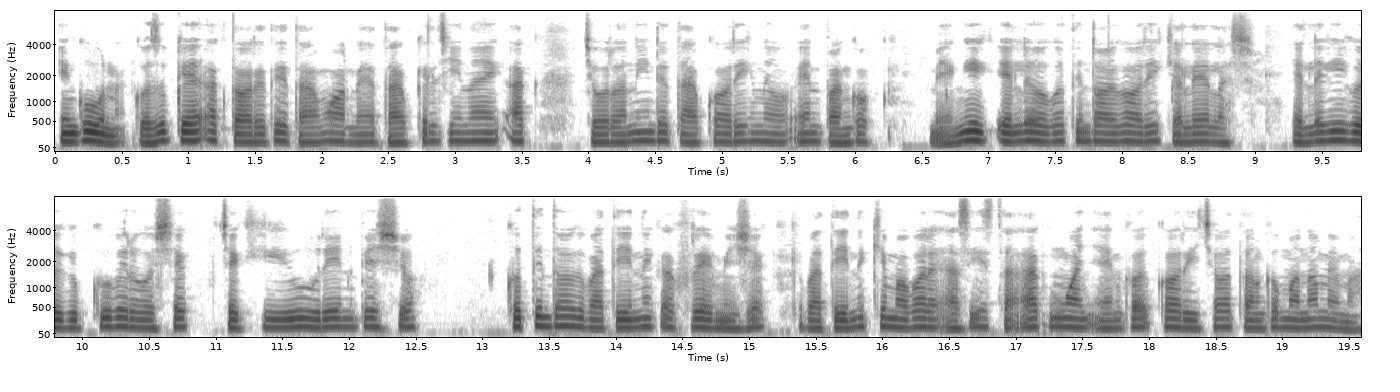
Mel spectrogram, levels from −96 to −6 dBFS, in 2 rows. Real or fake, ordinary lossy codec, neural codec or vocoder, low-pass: real; none; none; none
